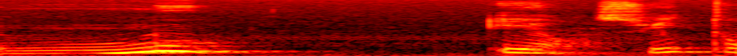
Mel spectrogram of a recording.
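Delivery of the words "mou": MOU with a long m gliding into ou; blending sounds. Shown as a demonstration. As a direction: draw out "mou" slowly and firmly. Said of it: "M et ou, ça fait". (« mou » en liant lentement m et ou)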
